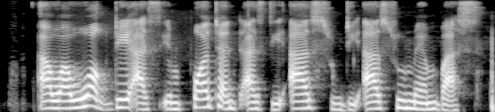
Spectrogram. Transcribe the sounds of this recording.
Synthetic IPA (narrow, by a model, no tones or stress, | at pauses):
ʔawawɔk̚deʔasɪ̃mpɔːtantasdiʔasudiʔasumɛmbas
